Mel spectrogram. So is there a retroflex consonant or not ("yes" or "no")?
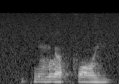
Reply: no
